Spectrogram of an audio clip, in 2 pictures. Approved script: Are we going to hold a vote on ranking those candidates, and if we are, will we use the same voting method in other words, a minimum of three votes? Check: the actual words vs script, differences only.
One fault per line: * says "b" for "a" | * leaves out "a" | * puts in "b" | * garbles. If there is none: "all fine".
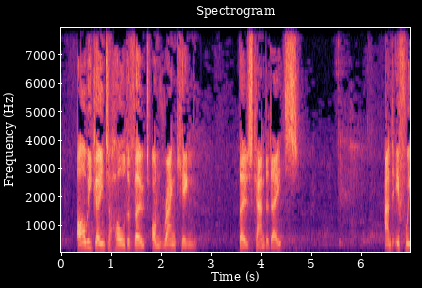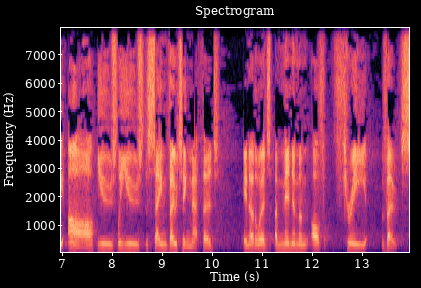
* says "use" for "will"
